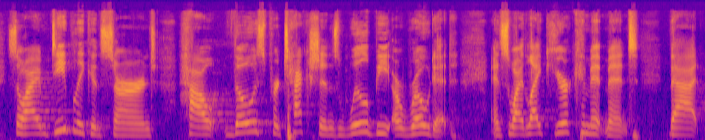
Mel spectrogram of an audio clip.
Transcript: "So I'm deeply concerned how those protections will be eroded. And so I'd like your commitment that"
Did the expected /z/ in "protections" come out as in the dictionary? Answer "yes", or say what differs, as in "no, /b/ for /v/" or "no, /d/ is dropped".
yes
